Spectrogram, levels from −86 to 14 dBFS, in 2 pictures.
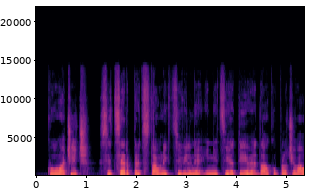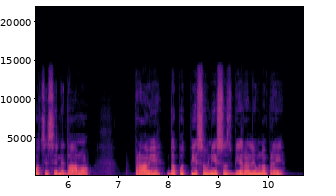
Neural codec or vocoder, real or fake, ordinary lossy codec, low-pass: vocoder, 44.1 kHz, 128 mel bands, Pupu-Vocoder; fake; none; 14.4 kHz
